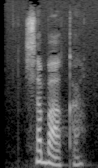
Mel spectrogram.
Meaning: 1. dog 2. hound 3. mongrel, cur, bastard (a detestable person) 4. fox (a clever, capable person) 5. @ (at sign) 6. watchdog timer
- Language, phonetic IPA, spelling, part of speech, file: Russian, [sɐˈbakə], собака, noun, Ru-собака.ogg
